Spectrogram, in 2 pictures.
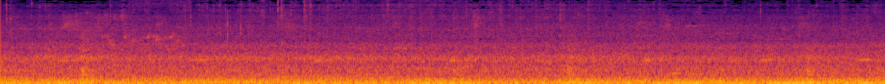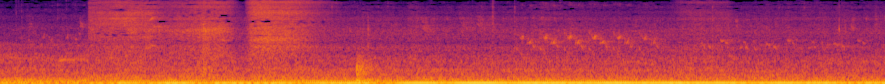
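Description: Low, steady rumble of a motor vehicle engine running nearby, growing louder about halfway through, with two short hisses around eight seconds in.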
